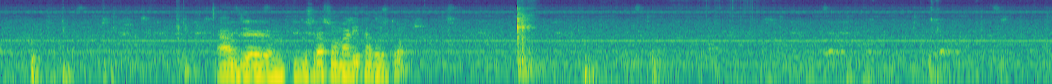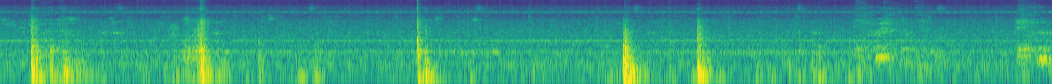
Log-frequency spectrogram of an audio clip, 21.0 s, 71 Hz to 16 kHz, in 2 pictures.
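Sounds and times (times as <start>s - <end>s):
hard objects knocking on workbench: 14.7s - 15.0s, 16.7s - 17.8s.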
